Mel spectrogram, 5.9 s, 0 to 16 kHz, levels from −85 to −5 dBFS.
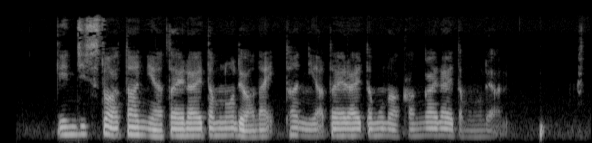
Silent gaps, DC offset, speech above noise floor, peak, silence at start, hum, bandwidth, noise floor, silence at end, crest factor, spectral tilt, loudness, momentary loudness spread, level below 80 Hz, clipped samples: none; under 0.1%; 21 dB; -16 dBFS; 0.55 s; none; 11.5 kHz; -54 dBFS; 0.1 s; 18 dB; -4.5 dB/octave; -33 LUFS; 15 LU; -78 dBFS; under 0.1%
